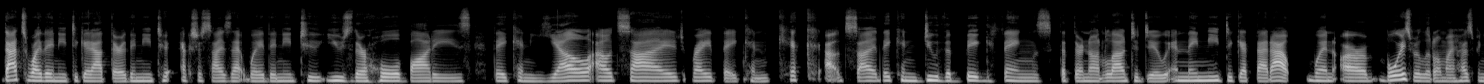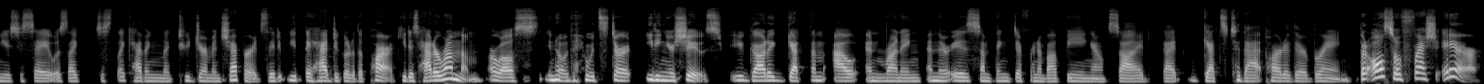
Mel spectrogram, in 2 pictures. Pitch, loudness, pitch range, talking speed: 165 Hz, -21 LUFS, 155-180 Hz, 245 wpm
